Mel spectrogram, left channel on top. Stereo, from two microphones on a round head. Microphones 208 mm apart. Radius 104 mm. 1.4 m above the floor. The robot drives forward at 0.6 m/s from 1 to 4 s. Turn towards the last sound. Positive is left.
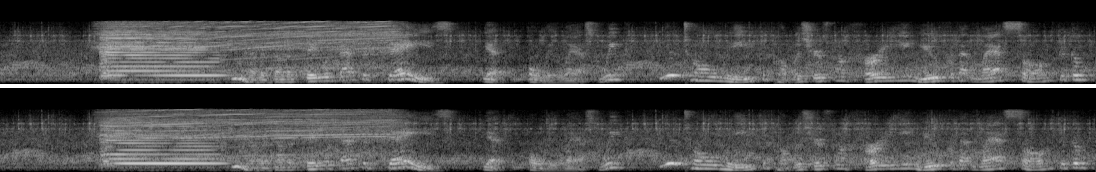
turn(degrees=60)  # may be behind; listen again after turning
